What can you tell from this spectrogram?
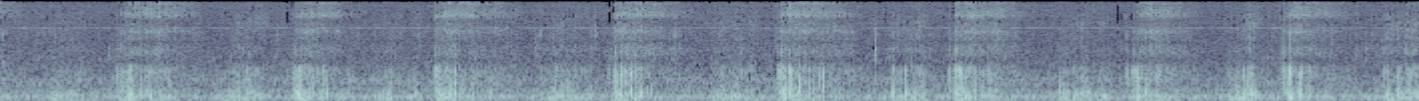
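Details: Snoring during sleep.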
